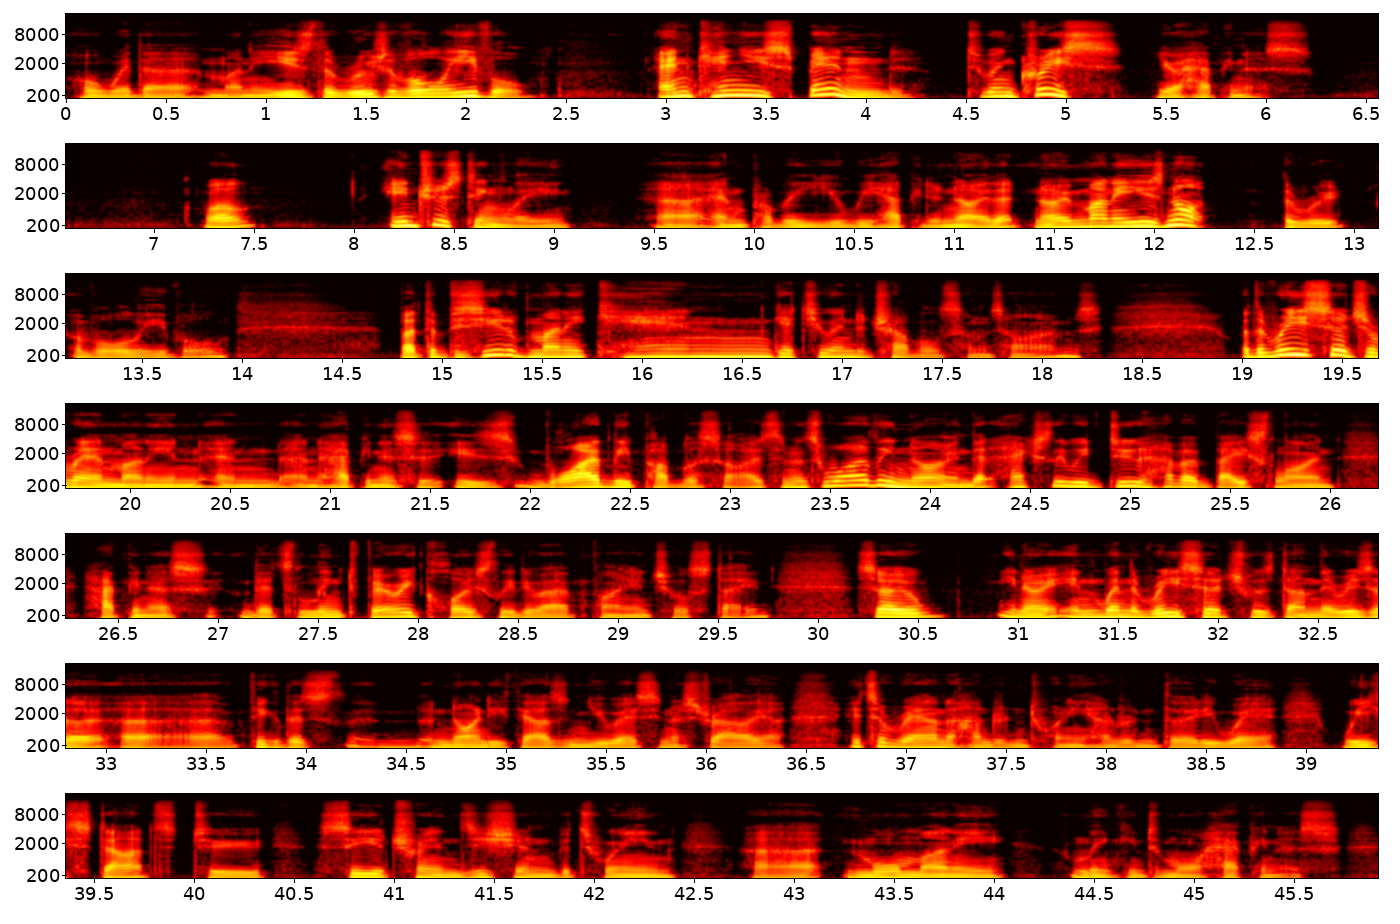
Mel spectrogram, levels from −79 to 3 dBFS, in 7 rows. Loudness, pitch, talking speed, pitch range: -20 LUFS, 130 Hz, 155 wpm, 115-160 Hz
